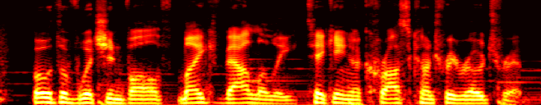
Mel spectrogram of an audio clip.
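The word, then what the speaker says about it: Vallely: the wilderness with mike valailly and yes that's how you pronounce it i wouldn't dare say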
